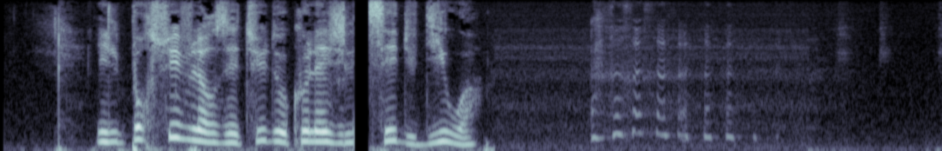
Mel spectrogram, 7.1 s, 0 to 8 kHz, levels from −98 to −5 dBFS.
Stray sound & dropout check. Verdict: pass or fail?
fail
